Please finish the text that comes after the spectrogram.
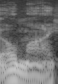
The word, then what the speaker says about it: Omi: talk about Oh me and in pronouncing that right Oh me it's actually oh my oh my good thing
